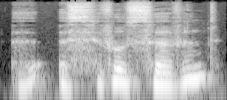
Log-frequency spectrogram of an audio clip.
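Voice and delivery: halting, stammered question; thick-voiced. A narrator's reading. Pandora learning of her brother's job, thick-voiced. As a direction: stumble thickly into disbelief. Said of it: "said Pandora thickly".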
